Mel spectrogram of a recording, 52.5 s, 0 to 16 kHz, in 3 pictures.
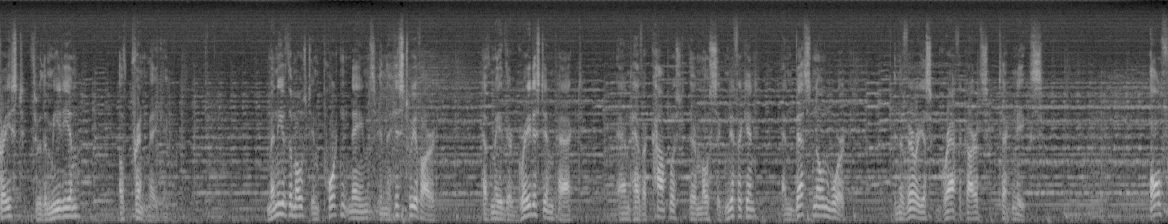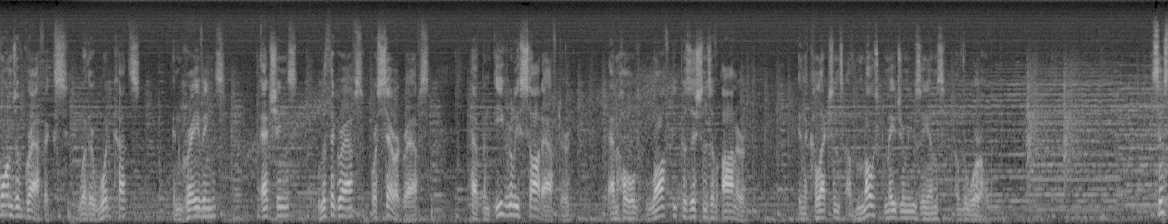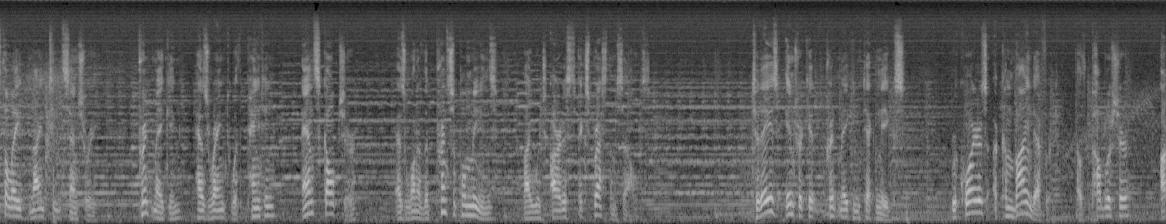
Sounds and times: Speech: 0.0 - 1.2, 1.8 - 2.6, 4.0 - 6.6, 7.2 - 12.8, 13.4 - 15.7, 17.3 - 24.0, 24.6 - 28.8, 29.5 - 32.4, 34.8 - 36.5, 37.1 - 40.4, 41.0 - 44.8, 46.4 - 48.7, 49.4 - 52.5
Music: 0.0 - 52.5.

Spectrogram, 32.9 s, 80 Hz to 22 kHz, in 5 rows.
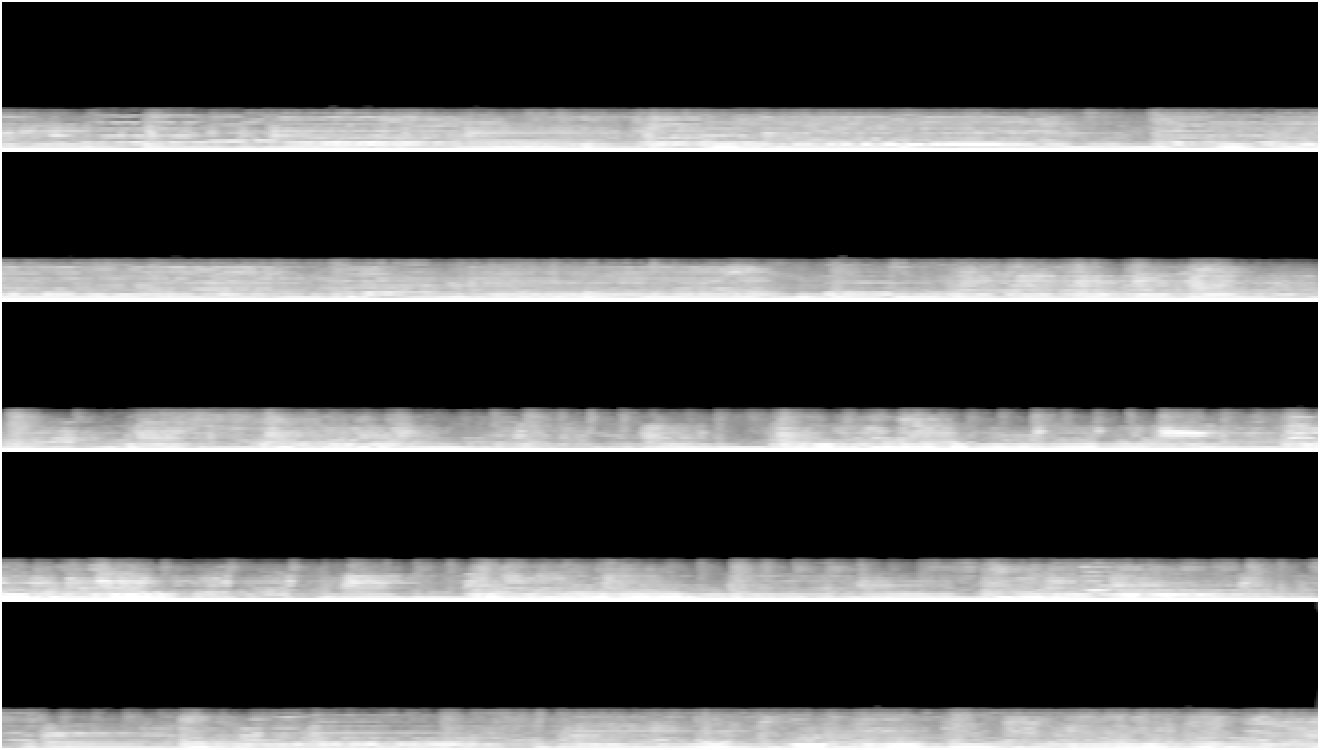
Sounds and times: Music: 0.0 - 32.9
Speech: 11.9 - 23.1.

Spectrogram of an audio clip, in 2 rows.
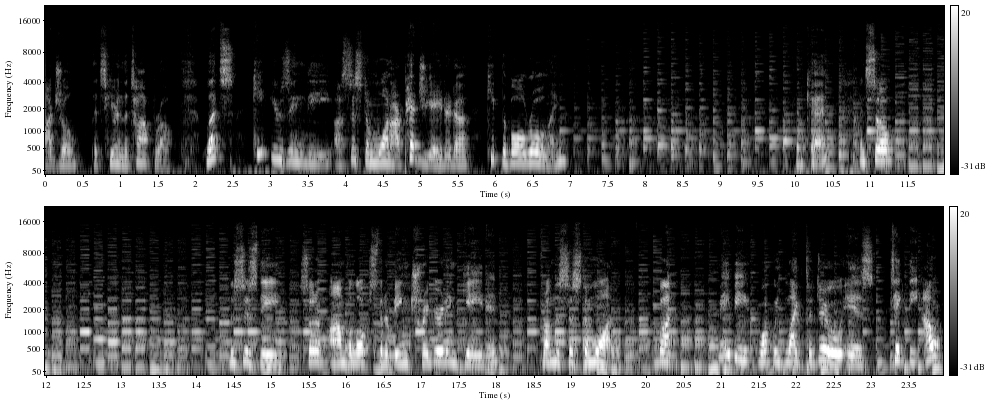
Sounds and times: Speech: 0.0 - 7.0, 10.0 - 11.4, 14.4 - 18.0, 18.6 - 19.6, 20.2 - 20.4, 21.0 - 23.9
Music: 6.7 - 23.9.

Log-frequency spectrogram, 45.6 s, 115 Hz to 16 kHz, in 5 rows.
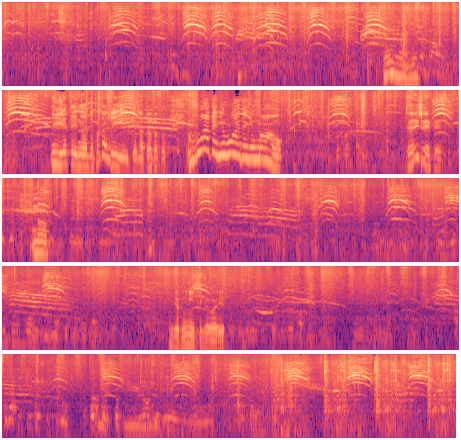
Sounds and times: Meow: 0.0 - 13.1, 13.7 - 19.4, 20.2 - 29.1, 29.8 - 45.6.

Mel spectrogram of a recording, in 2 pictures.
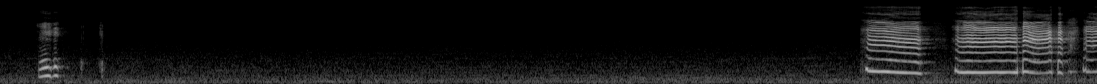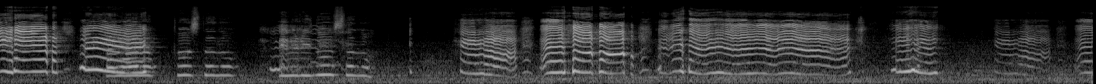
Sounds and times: Baby cry, infant cry: 8.6 - 12.6, 15.5 - 21.9
Speech: 11.9 - 14.8.

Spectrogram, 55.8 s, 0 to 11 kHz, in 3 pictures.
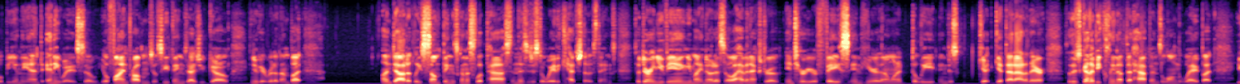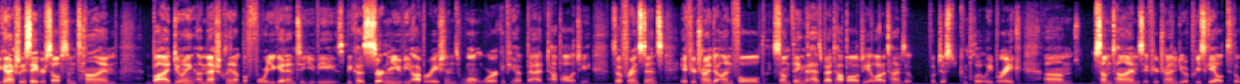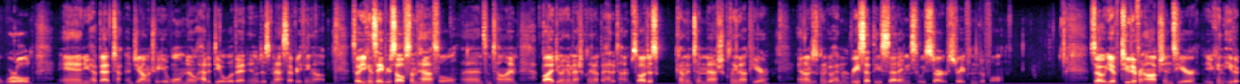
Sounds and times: Speech: 0.0 - 4.6, 5.7 - 52.4, 53.2 - 55.8.

